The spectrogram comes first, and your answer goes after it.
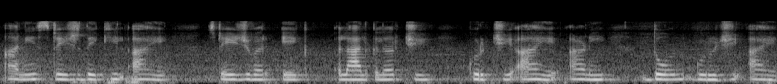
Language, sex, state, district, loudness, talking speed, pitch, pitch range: Marathi, female, Maharashtra, Solapur, -19 LUFS, 125 wpm, 225 Hz, 220-235 Hz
